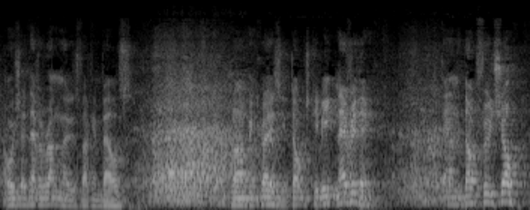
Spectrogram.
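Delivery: a lightly voiced Pavlov, grumbling; Professor Pavlov. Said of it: "Professor Pavlov".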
